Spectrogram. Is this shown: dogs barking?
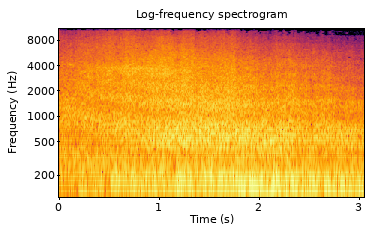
no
